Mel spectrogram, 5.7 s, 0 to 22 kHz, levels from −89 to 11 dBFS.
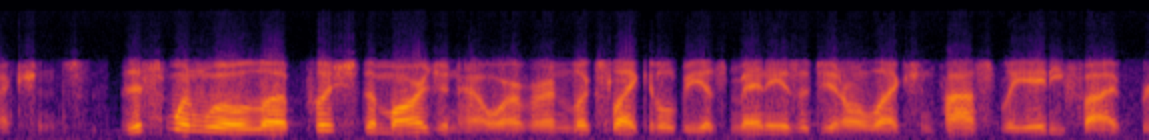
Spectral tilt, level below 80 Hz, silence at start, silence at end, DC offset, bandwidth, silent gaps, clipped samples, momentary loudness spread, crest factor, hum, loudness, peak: -4 dB/octave; -64 dBFS; 0 s; 0 s; under 0.1%; 7.6 kHz; none; under 0.1%; 8 LU; 16 dB; none; -19 LUFS; -2 dBFS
